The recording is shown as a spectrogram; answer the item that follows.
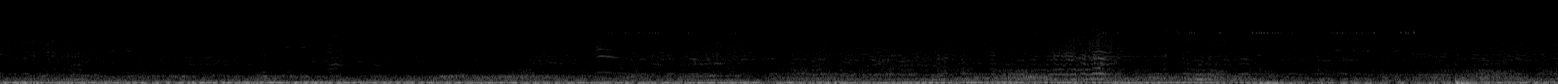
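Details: Busy honey bees at a yellow backyard hive first set up in spring 2023, flying in and out; a thick low hum of many wings, steady throughout, with brief passing whines of individual bees.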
